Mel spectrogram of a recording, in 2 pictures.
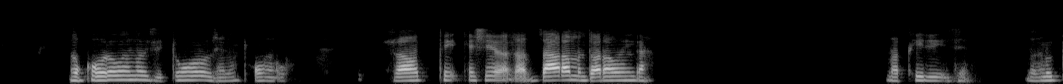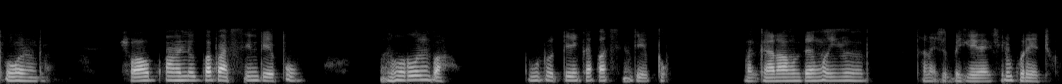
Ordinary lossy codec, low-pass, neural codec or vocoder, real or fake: Opus, 16 kbps; 5.4 kHz; codec, 16 kHz, 1 kbps, FunCodec, trained on Chinese and English, 50 frames a second; fake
